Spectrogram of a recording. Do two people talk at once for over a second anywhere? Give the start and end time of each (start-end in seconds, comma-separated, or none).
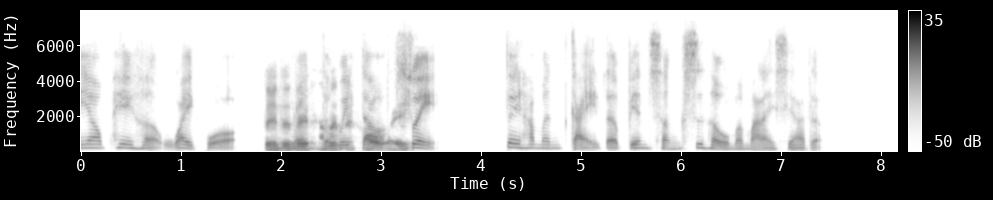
2.0-3.4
